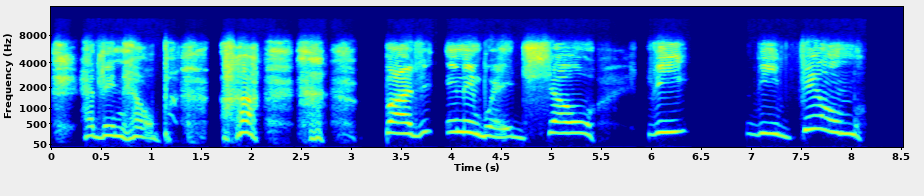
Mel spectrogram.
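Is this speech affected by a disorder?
Yes: cerebral palsy; bones freeze in winter, otherwise gets around basically fine, disability not apparent to others; speech impediment likened to a different accent, recognizable cp accent, calm voice, sometimes assumed drunk.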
